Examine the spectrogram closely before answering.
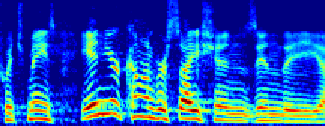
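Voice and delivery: ordinary delivery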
